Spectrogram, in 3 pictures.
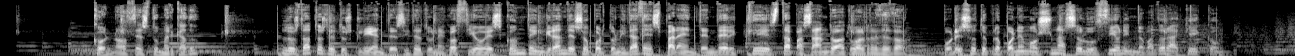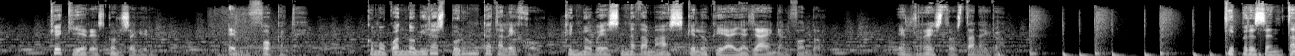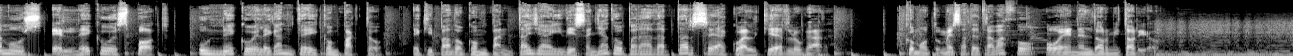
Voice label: Spanish commercial; Español; España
